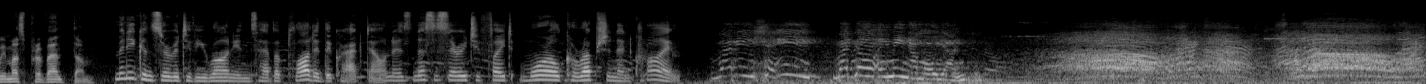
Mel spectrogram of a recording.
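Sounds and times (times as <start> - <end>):
speech: 0.0 - 11.1
large crowd chanting at a rally: 10.4 - 14.2.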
